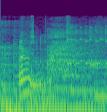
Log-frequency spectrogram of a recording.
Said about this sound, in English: Yeah, it's my phone just warning me about open mics. It does that.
